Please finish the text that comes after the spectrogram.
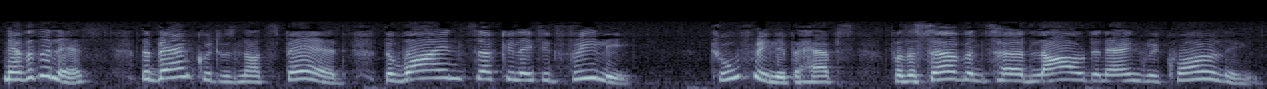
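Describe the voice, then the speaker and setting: A woman's voice: sits high, lively intonation, normal speed, a bit bright, dull audio. An actress playing a young woman telling a ghost legend dramatically in an old radio play. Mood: spooky. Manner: dramatic storytelling. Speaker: storytelling sister. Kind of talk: 1940s radio acting.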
